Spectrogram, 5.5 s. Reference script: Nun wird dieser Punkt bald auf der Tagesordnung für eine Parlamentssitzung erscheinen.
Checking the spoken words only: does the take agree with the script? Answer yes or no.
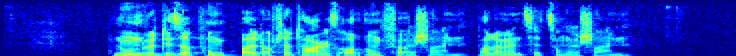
no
